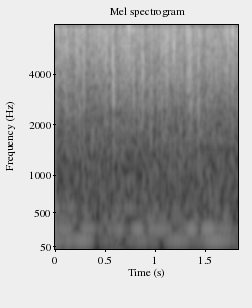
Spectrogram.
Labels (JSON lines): {"label": "biophony, midshipman", "recorder": "SoundTrap 500"}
